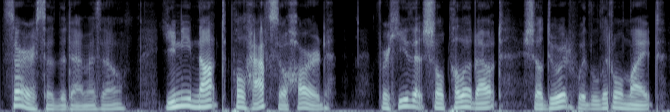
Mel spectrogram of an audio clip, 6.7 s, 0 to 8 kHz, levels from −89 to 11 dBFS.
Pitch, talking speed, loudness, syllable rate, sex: 125 Hz, 225 wpm, -17 LUFS, 4.8 syllables/s, male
